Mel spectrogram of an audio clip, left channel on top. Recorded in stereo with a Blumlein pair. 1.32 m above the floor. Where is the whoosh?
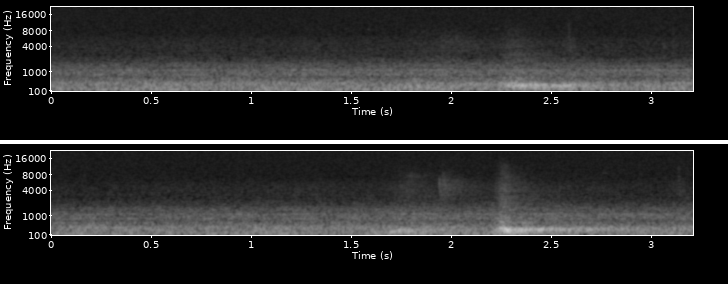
40° right, 1.0 m.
